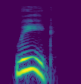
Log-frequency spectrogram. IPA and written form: liːɡ (League)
